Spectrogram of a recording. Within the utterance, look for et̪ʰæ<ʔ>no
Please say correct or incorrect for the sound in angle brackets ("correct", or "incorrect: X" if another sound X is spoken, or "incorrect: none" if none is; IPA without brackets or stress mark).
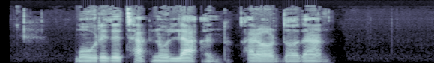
correct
